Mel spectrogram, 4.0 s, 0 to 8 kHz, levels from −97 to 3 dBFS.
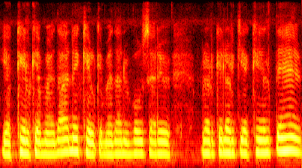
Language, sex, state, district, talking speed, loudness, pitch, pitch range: Hindi, female, Haryana, Charkhi Dadri, 225 wpm, -15 LUFS, 175 Hz, 165-185 Hz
